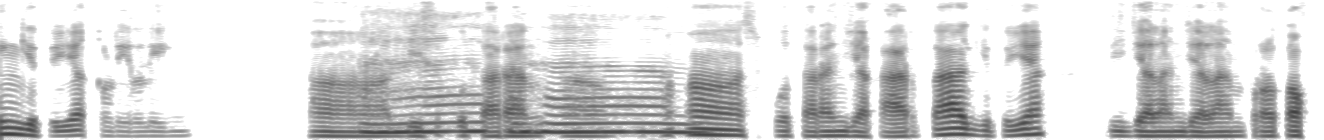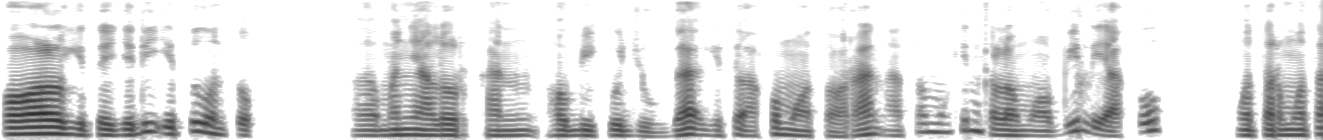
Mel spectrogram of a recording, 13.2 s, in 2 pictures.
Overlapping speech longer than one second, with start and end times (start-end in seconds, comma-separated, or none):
1.8-3.6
